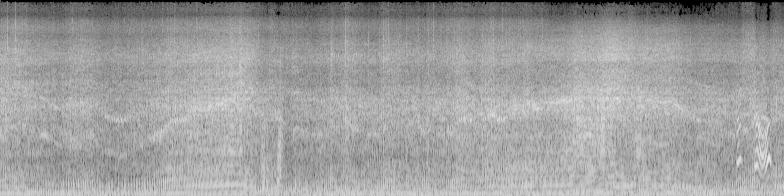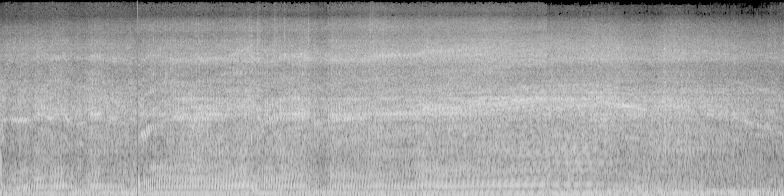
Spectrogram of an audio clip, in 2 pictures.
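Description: Honda CRF trail bike's single-cylinder four-stroke engine ridden hard, its pitch rising and falling again and again as it revs up and shifts, with steady wind noise on the microphone.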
